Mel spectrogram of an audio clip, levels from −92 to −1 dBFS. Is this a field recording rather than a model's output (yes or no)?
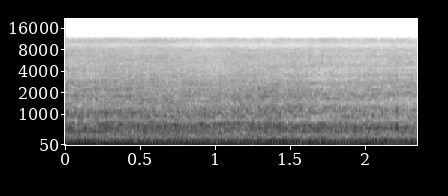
no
